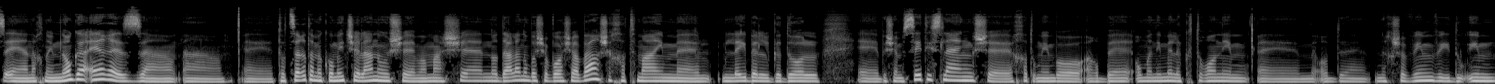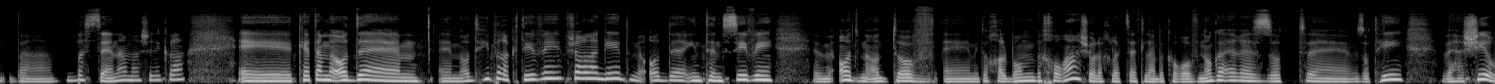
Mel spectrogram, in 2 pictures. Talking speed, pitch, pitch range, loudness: 110 wpm, 155 Hz, 140-185 Hz, -22 LUFS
